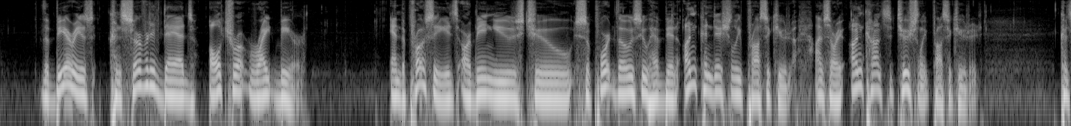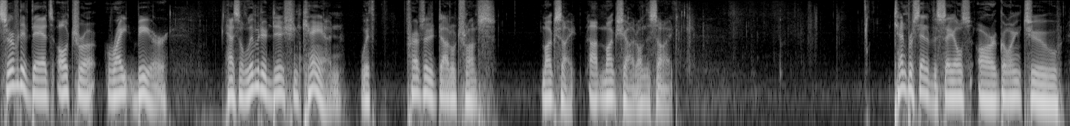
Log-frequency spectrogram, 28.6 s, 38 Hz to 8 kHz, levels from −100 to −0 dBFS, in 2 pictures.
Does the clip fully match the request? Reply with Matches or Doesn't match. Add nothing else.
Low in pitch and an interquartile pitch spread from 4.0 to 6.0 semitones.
Matches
